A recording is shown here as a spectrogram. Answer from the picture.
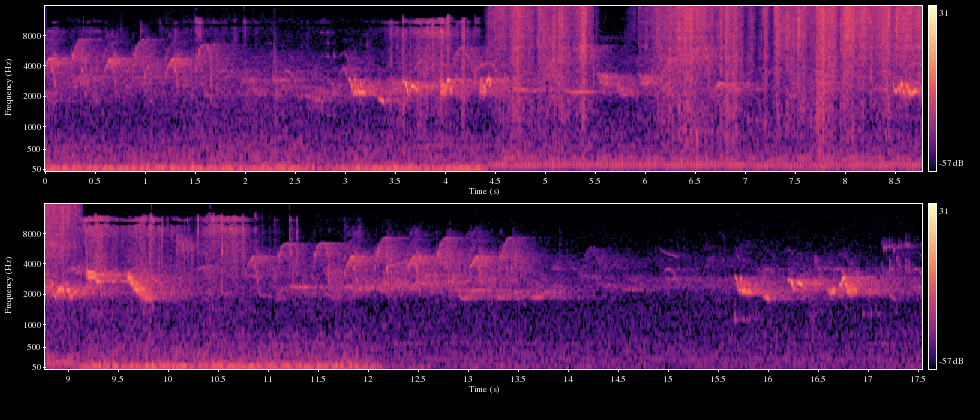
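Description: Small birds chirping in runs of quick, repeated rising notes over a low steady hum. In the middle, paper rustles and crinkles for several seconds as a sheet of paper is handled.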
